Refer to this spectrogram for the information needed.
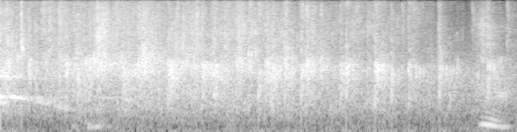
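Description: An audience breaks into sustained applause, dense clapping filling the whole stretch at a steady, fairly loud level, with a few brief low voice sounds poking through near the start and end.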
